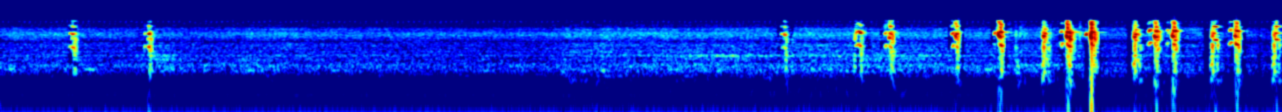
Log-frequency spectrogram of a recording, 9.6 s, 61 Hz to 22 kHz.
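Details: Female peregrine falcon, slightly soaked, calling the male at a nest in Koszalin on 7 August 2023: two sharp, clipped calls, a pause, then a quickening run of harsh repeated notes, several per second.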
